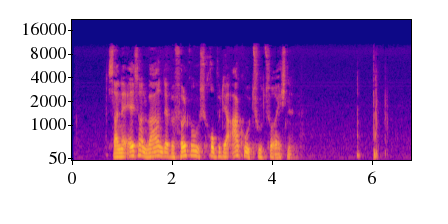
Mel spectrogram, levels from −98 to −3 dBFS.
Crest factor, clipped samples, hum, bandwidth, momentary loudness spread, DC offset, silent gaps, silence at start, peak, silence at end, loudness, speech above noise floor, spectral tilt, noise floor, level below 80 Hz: 18 dB; under 0.1%; none; 11 kHz; 15 LU; under 0.1%; none; 0.75 s; -6 dBFS; 0.65 s; -24 LUFS; 41 dB; -6.5 dB/octave; -64 dBFS; -48 dBFS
